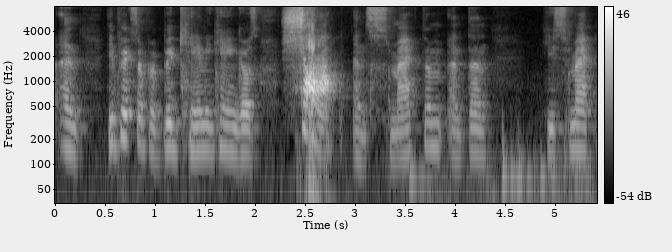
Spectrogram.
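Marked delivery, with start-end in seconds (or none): 2.2-2.9 very loud mock strike cry; attack yell. Man swinging the big candy cane, loud attack yell. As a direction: burst out with the blow.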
